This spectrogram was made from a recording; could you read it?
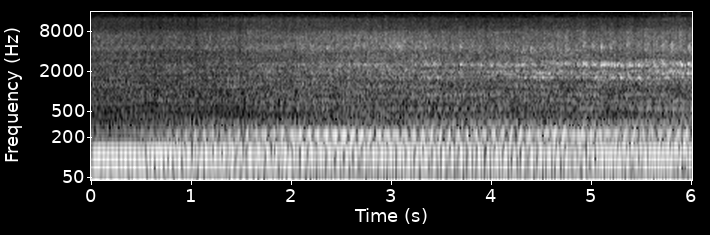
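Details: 1989 Mustang 5.0L V8 converted from EFI to Holley 600 CFM carburetor; steady, even low V8 burble with smooth unbroken beat, no knocks or misses; normal idle.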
